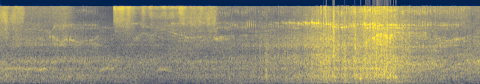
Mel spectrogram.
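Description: Small electric motors whine as toy cars race.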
